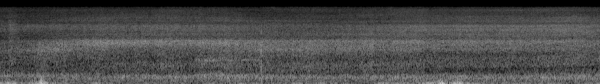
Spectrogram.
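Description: Waterfall running high after heavy rain, a steady rush of falling water. A couple of brief low thumps cut through it, about half a second in and again about four and a half seconds in.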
